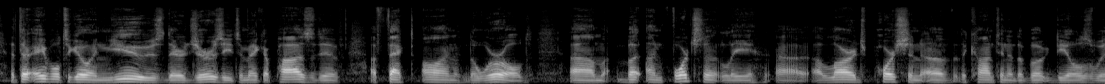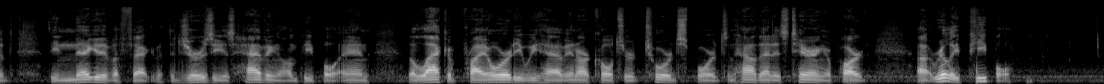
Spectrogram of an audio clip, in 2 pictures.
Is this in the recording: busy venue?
yes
